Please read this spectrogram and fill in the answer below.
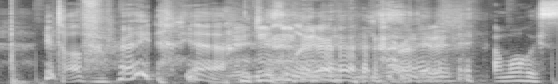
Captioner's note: group chattering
